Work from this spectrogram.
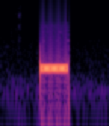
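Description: A telephone call placed and ringing out gives a single short, steady electronic tone lasting under half a second, clear and isolated against silence.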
